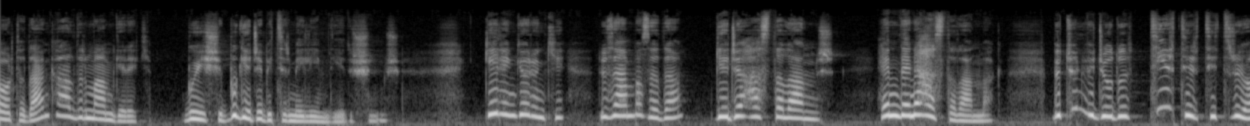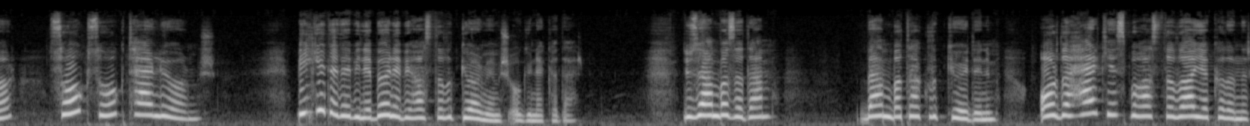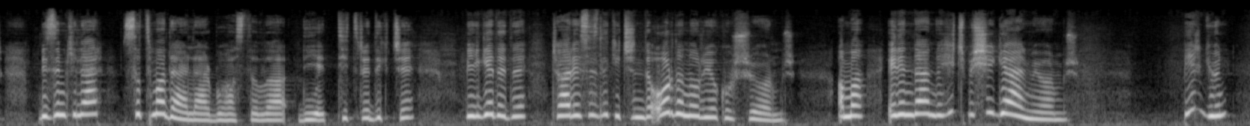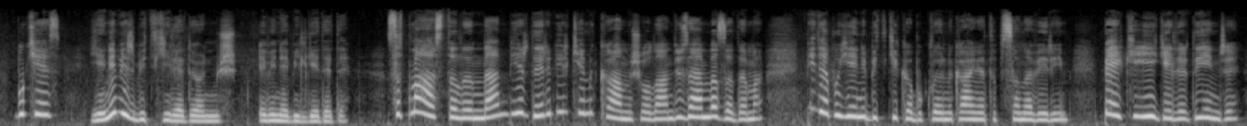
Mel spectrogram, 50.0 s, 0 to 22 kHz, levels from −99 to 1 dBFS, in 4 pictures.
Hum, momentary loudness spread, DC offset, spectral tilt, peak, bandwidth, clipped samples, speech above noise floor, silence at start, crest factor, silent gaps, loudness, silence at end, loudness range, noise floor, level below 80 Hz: none; 12 LU; under 0.1%; -5.5 dB/octave; -10 dBFS; 15 kHz; under 0.1%; 36 dB; 0 s; 14 dB; none; -24 LUFS; 0.1 s; 3 LU; -60 dBFS; -60 dBFS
